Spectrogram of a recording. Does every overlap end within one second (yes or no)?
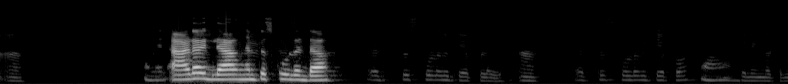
no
